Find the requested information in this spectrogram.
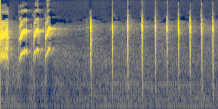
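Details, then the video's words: ['Greater green leafbird singing actively in ngentrok style with crest raised: four rich, rising whistled notes, a pause, then a steady series of about ten short, sharp high ticks roughly three per second.'] "Burung Cucak Ijo Gacor full isian Ngentrok Jambul Nembak"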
